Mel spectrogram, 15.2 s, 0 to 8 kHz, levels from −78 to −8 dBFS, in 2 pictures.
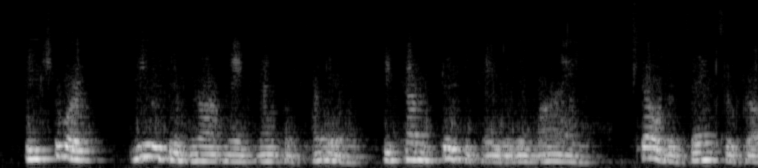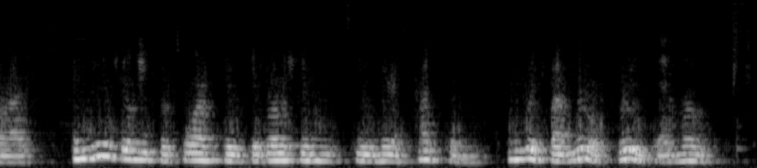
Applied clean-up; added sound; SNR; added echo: neural separator model SepFormer DNS4.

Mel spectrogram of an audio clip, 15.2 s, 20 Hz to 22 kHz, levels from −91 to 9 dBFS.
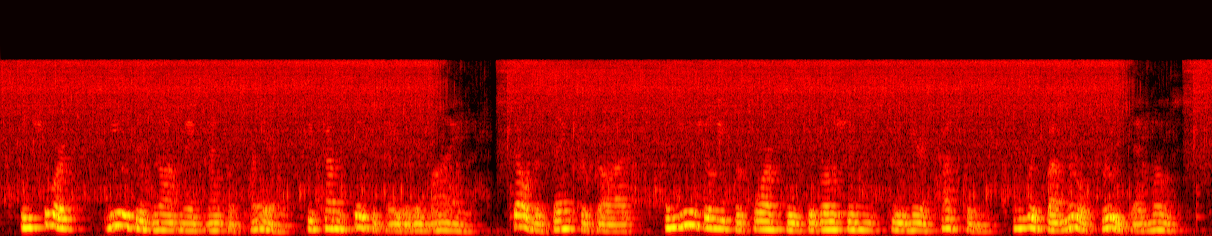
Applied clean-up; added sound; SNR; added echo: none; Water tap, faucet / Water; 16 dB; reverberation time 0.6 s.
